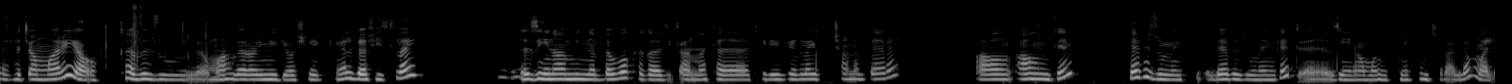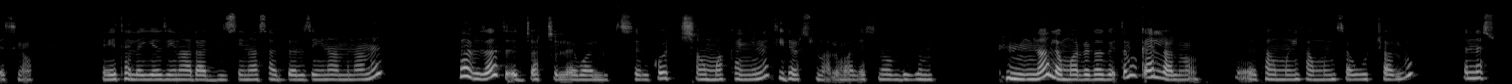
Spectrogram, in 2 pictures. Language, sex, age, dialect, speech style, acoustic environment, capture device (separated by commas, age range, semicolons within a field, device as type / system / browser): Amharic, female, 25-34, Ethiopia - Addis Ababa, focused, silence, mobile / Linux / Chrome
